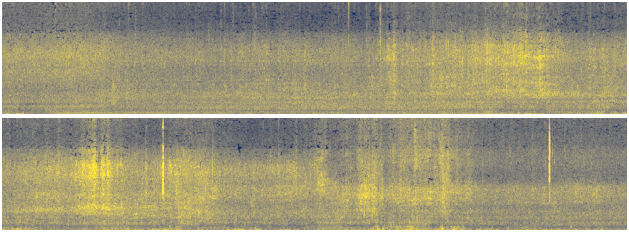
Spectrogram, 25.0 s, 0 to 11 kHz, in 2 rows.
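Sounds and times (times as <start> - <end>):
rain: 0.0 - 25.0
wind rushing through trees: 0.0 - 25.0
wind buffeting microphone: 8.4 - 25.0.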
